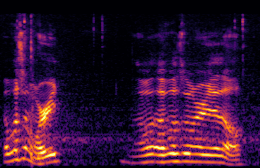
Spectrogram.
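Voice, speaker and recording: Deep voiced guy streaming, kinda rambly, noisy mic audio. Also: lively intonation, fast, a little mellow. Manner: rambling, self-talking, counts under breath. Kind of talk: casual gameplay commentary.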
